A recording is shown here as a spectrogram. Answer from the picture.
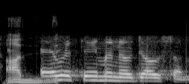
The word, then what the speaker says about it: erythema nodosum: I developed arrhythmia nodosum. I'm not sure if I said that pronounced. – Erythema nodosum. Erythema nodosum. Yeah.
